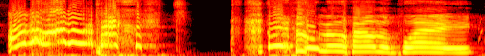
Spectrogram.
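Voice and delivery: high whining wail; whiny crying. Real, not acted. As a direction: wail in frustration. Frustrated whining.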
